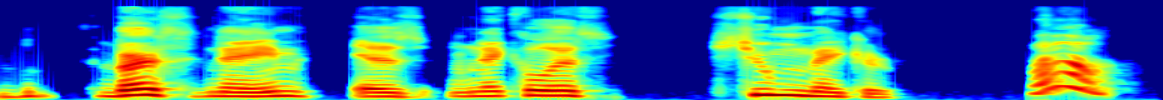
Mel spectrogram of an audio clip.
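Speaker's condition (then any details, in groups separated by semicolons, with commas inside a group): Cerebral palsy; physical challenges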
